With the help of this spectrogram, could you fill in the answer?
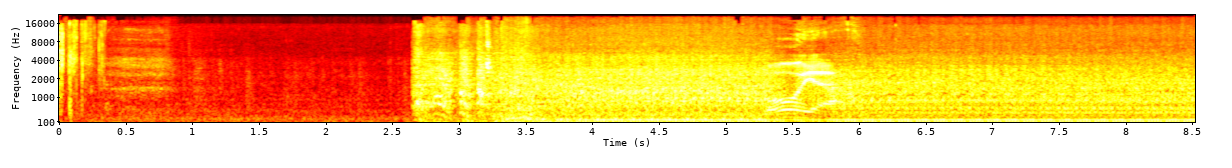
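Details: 1989 Dodge W250 first-gen Cummins diesel, 4x4, 5-speed manual, turbo, in neutral, started by switch with ignition missing: brief crank, catches right away and settles to a steady, even idle with no knocks or misses; normal diesel cold start.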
